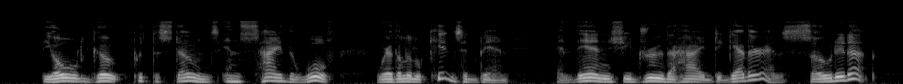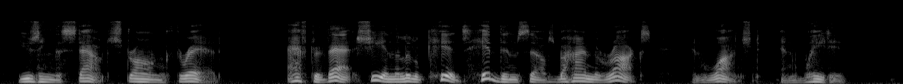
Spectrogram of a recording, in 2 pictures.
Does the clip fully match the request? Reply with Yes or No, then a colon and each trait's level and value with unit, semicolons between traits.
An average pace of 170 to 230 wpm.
No: average, 155 wpm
